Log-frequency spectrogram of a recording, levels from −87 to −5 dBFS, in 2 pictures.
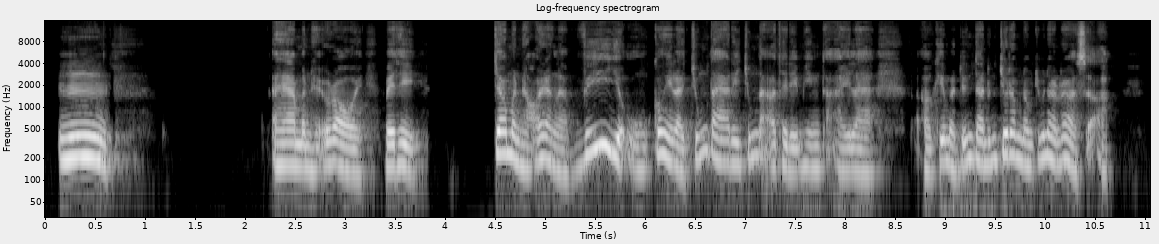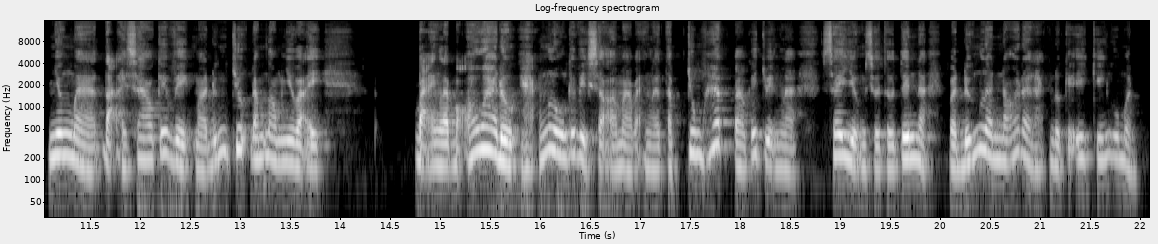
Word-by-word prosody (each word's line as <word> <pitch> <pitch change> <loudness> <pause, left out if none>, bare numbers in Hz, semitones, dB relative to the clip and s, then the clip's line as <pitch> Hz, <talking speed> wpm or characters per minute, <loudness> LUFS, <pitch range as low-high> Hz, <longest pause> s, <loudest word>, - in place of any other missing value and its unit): Ừm. 195 -2 +5 1.6
À, 160 0 0
mình 155 -1 0
hiểu 145 +3 -3
rồi. 140 -7 0 0.2
Vậy 155 0 +4
thì 150 -2 -2 0.7
cho 235 -1 +5
mình 205 -7 0
hỏi 175 +6 -3
rằng 185 -6 -2
là 130 -2 -6
ví 265 - +3
dụ 195 - +2 0.3
có 230 - +2
nghĩa 205 -5 +1
là 145 -4 -1
chúng 225 - -5
ta 180 -4 -3
đi, 170 -1 -3
chúng 200 +5 -6
ta 220 - -5
ở 155 - -6
thời 155 - -3
điểm 140 0 -4
hiện 150 -1 -6
tại 140 -2 -8
là, 130 -2 -5 0.4
ờ, 135 -1 -8
khi 180 - -2
mà 170 -3 -2
chúng 185 +5 -2
ta 175 -2 -1
đứng 175 +3 -4
trước 220 - +2
đám 215 -4 -1
đông 160 -2 -3
chúng 200 +2 -3
ta 210 - 0
rất 190 - -4
là 145 - -3
sợ, 140 - -4 0.5
nhưng 215 +1 +5
mà 150 -6 0
tại 150 - -2
sao 190 +4 -1
cái 230 +4 +1
việc 170 -5 0
mà 140 -2 -3
đứng 225 - -2
trước 270 -3 0
đám 195 +1 0
đông 180 -4 0
như 175 -1 +3
vậy 150 -2 +1 0.9
bạn 160 - +1
lại 155 - +6
bỏ 200 - -1
qua 265 -3 +7
được 170 -4 +7
hẳn 185 - -1
luôn 225 -5 +5
cái 225 - +1
việc 200 - +1
sợ, 145 - -1
mà 140 -3 -3
bạn 150 0 -8
lại 145 - -5
tập 155 - -6
trung 230 -2 +1
hết 285 +10 +1
vào - - -1
cái 220 - -1
chuyện 150 -4 -2
là 140 -1 -6 0.3
xây 210 -1 +3
dựng 150 -4 +1
sự 145 -1 -3
tự 150 - 0
tin 195 0 +8
nè 180 - 0 0.2
và 155 - +1
đứng 175 - +2
lên 210 -6 +2
nói 190 +6 -4
ra 205 -4 -3
đạt 145 +2 -10
được 155 -3 -4
cái - - -8
ý 195 0 -2
kiến 195 +1 -5
của 200 - -3
mình? 165 -8 -6
175 Hz, 255 wpm, -23 LUFS, 150-205 Hz, 1.6 s, tin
